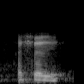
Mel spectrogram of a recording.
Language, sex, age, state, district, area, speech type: Punjabi, male, 18-30, Punjab, Firozpur, rural, conversation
